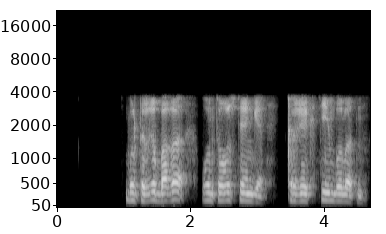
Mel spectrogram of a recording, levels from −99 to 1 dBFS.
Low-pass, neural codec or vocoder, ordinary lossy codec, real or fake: 3.6 kHz; none; none; real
